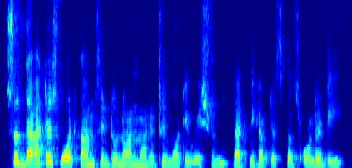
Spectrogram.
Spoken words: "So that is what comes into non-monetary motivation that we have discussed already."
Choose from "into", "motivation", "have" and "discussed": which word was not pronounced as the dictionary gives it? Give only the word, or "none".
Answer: none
